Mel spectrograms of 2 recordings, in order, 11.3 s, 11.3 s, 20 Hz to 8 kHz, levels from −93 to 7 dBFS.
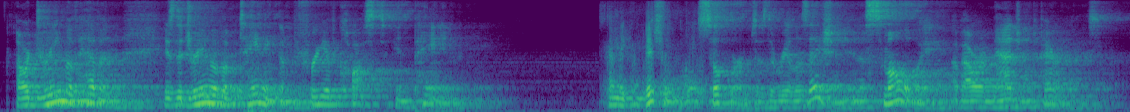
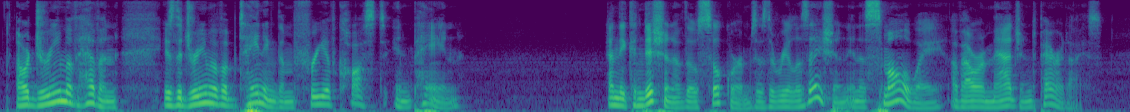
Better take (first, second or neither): second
